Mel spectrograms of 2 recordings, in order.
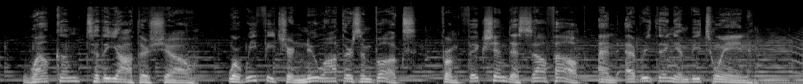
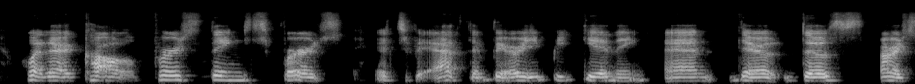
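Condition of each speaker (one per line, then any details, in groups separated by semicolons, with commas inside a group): No condition
Primary lateral sclerosis; first diagnosed as ALS, affects all voluntary motor neurons; at least eight years since diagnosis, slower than expected course; voice affected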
